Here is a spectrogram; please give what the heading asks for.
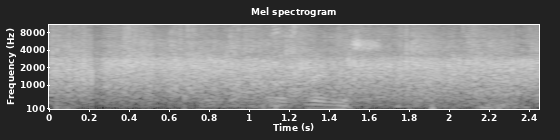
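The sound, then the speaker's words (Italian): Loud, continuous audience applause at an event with spiritual parts and live music, dense clapping throughout, with a voice briefly heard over it. “a cui faremo un altro bel applauso”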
